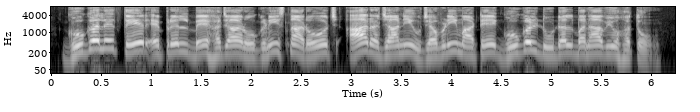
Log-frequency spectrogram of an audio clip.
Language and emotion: Gujarati, neutral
